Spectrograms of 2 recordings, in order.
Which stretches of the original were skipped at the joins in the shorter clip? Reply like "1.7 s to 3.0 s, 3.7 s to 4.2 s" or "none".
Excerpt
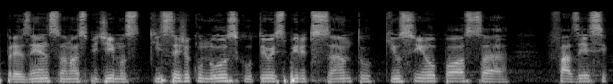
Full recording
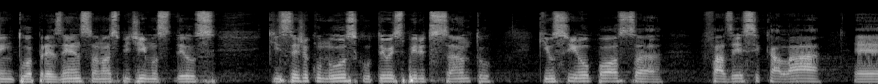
1.7 s to 2.6 s, 5.0 s to 5.3 s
